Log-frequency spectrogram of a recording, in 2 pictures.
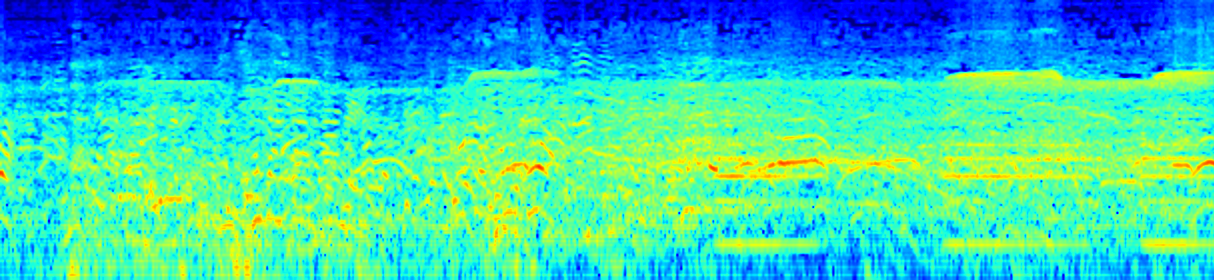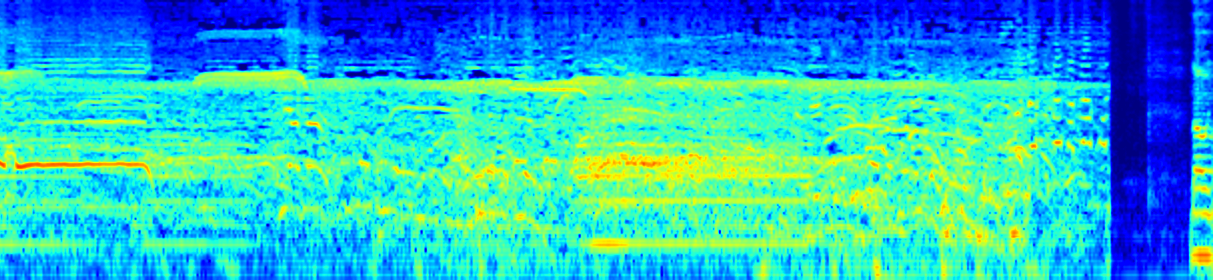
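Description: A large crowd chants and cheers loudly outdoors.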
